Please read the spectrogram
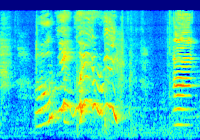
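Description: A young child's high-pitched vocalizing: squealing babble that bends up and down in pitch for under two seconds, then a short held note near the end.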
